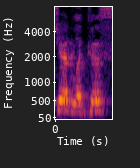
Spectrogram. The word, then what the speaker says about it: Jedlicka's: And then she also has a book signing coming up at Jedlicka's Saddlery. Did I pronounce that correctly? Yes, Jedlicka's Saddlery in Los Olivos, California, which is a little town near right next to Solvang and San Ynez.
